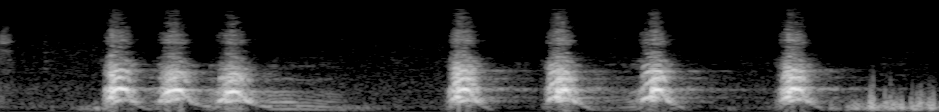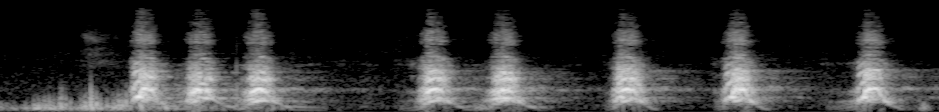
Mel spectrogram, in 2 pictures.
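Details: Friska the German Shepherd barks across the garden in repeated loud, rough volleys of three to five barks, broken near the middle by a few seconds of low rumbling growl-like noise.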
